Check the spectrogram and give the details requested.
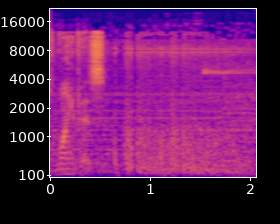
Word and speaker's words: Ypres: itself centered on the ancient Belgian clo town of e unpronouncable to most of the British tomies it became University known as wipers it became a name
